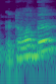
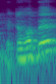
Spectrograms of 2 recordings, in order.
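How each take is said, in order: Both takes have the same delivery.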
